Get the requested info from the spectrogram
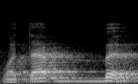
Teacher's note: وتب من با مشدد ہے، اس پہ قلقلہ ہوگا لیکن رک کر قلقلہ ہوگا کیونکہ با پر تشدید آئی ہے، تھوڑا سا دبا کر۔ اب یہ با 2 مرتبہ ادا ہوگا، تشدید والا حرف ہمیشہ 2 مرتبہ ادا ہوتا ہے۔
